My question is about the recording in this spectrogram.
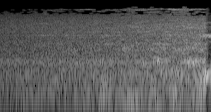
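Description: A long, rushing breath drawn into a close microphone by a Quran reciter between phrases, growing steadily louder.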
